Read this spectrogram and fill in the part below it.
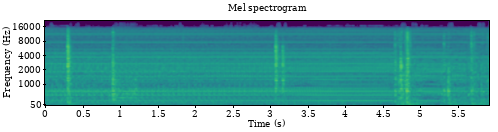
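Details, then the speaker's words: Epson ET-2710 scanner, disassembled, after two-red-light error: faint whirring with irregular sharp clicks as the carriage keeps trying to reset itself; owner unsure how it detects home, unconfirmed. "so how does this thing detect that it's gone back under but that's what it does it makes that weing sound"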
